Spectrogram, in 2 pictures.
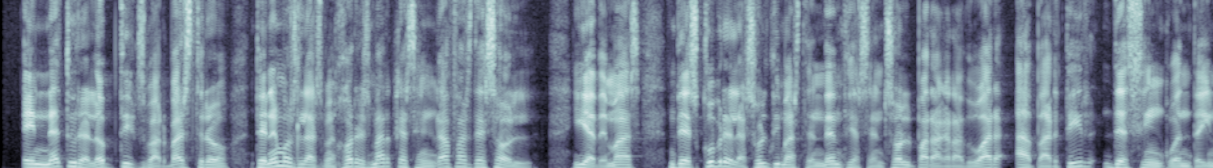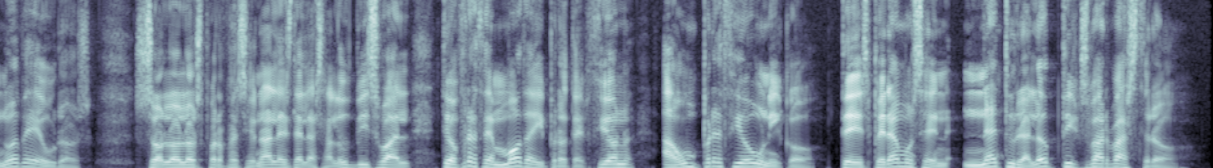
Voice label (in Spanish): locutor spain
